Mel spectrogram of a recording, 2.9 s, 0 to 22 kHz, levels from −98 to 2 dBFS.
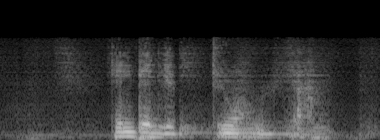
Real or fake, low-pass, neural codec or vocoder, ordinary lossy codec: fake; 7.2 kHz; codec, 44.1 kHz, 0.9 kbps, DAC; none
